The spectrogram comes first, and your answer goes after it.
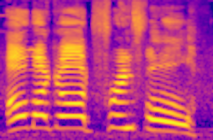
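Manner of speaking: high loud panicked shout; panicked yell. Retold or imitated. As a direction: yell it like you're falling. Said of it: "being like".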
